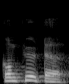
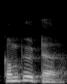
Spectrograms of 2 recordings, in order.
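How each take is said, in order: Both takes have the same delivery.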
